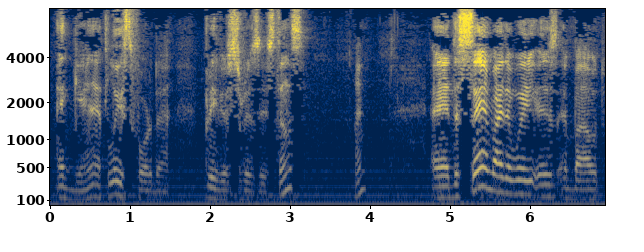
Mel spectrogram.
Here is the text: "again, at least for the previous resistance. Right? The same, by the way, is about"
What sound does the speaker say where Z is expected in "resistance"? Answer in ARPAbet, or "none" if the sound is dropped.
Z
